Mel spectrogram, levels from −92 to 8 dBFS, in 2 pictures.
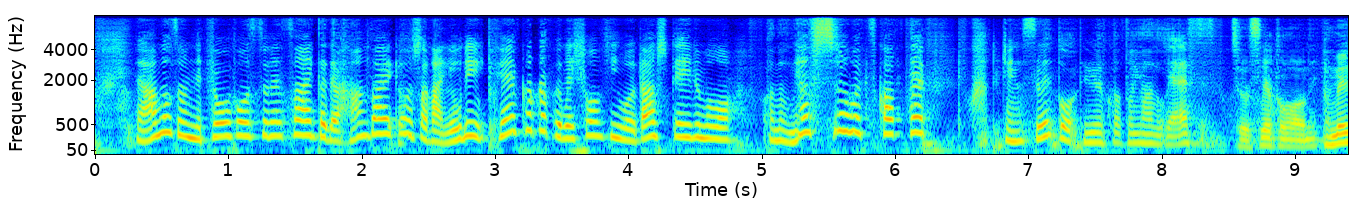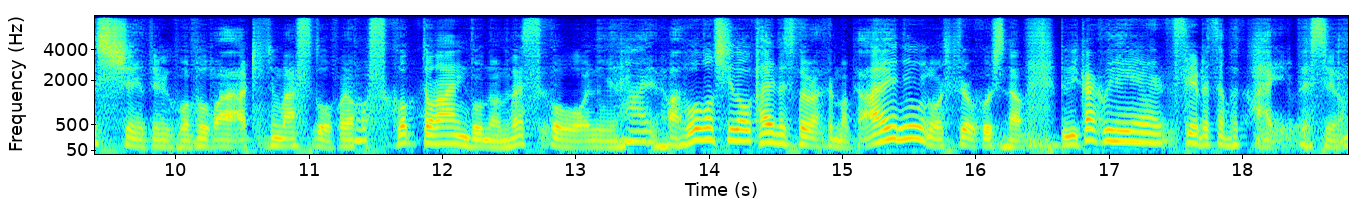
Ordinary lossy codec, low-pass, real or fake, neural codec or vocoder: none; none; fake; codec, 16 kHz, 0.5 kbps, FreqCodec, larger model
